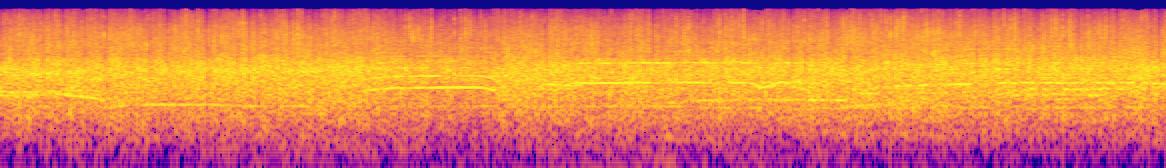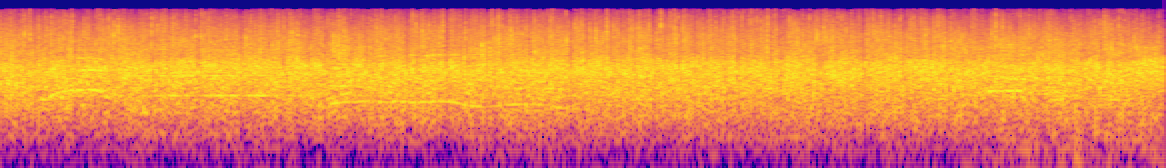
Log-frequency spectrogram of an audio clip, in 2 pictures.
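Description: Concert audience applauding steadily, with a few short cheers over the clapping.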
